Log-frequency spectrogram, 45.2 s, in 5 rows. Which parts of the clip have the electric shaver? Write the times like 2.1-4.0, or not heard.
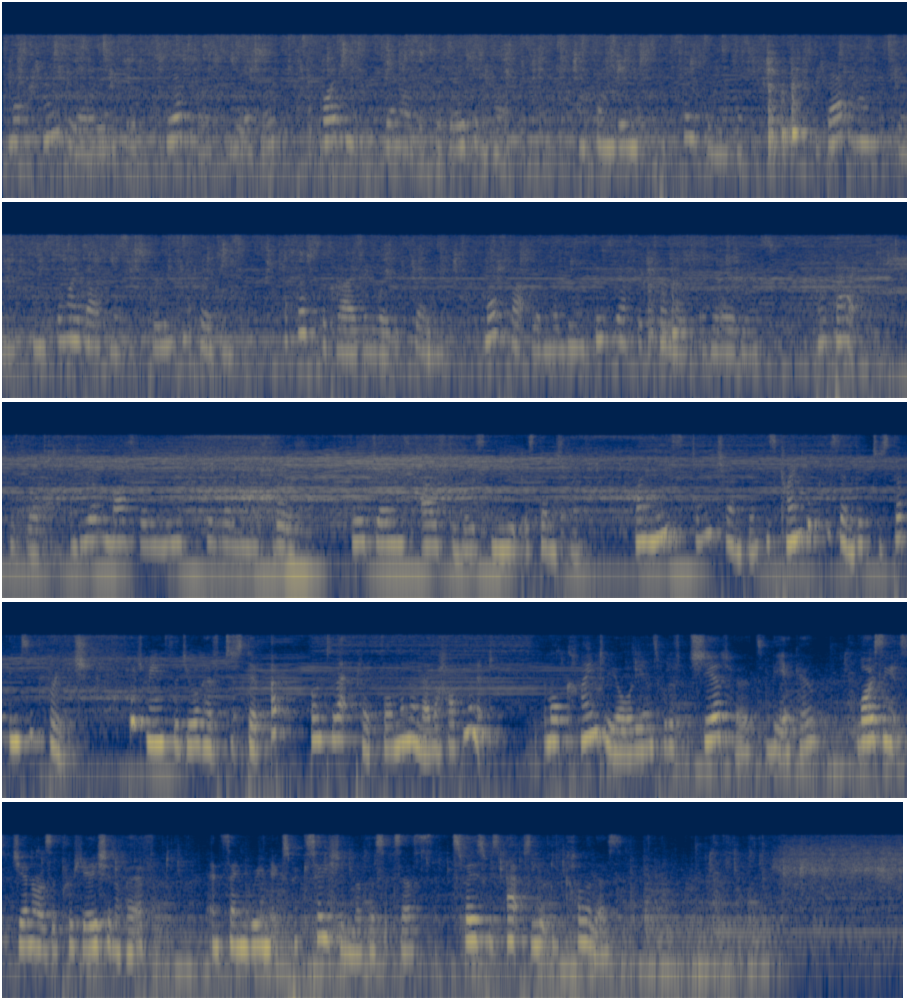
0.0-33.2.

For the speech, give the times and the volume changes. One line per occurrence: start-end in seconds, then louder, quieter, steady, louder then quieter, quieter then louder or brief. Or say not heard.
0.0-42.8 louder.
